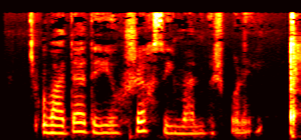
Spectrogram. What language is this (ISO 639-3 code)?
pus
